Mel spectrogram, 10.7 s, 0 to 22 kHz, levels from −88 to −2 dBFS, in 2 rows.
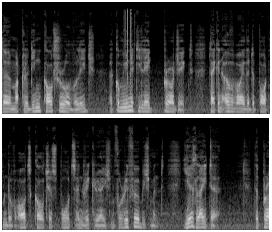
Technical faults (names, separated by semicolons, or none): cable scratch noise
